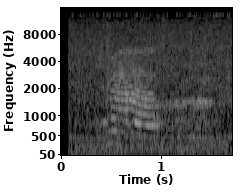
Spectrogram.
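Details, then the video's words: Bossy pet cat demanding attention indoors: a single drawn-out meow with stacked harmonics, rising then falling over about half a second, above a low steady hum, followed by a person saying a short word. "Cat Demands Attention"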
